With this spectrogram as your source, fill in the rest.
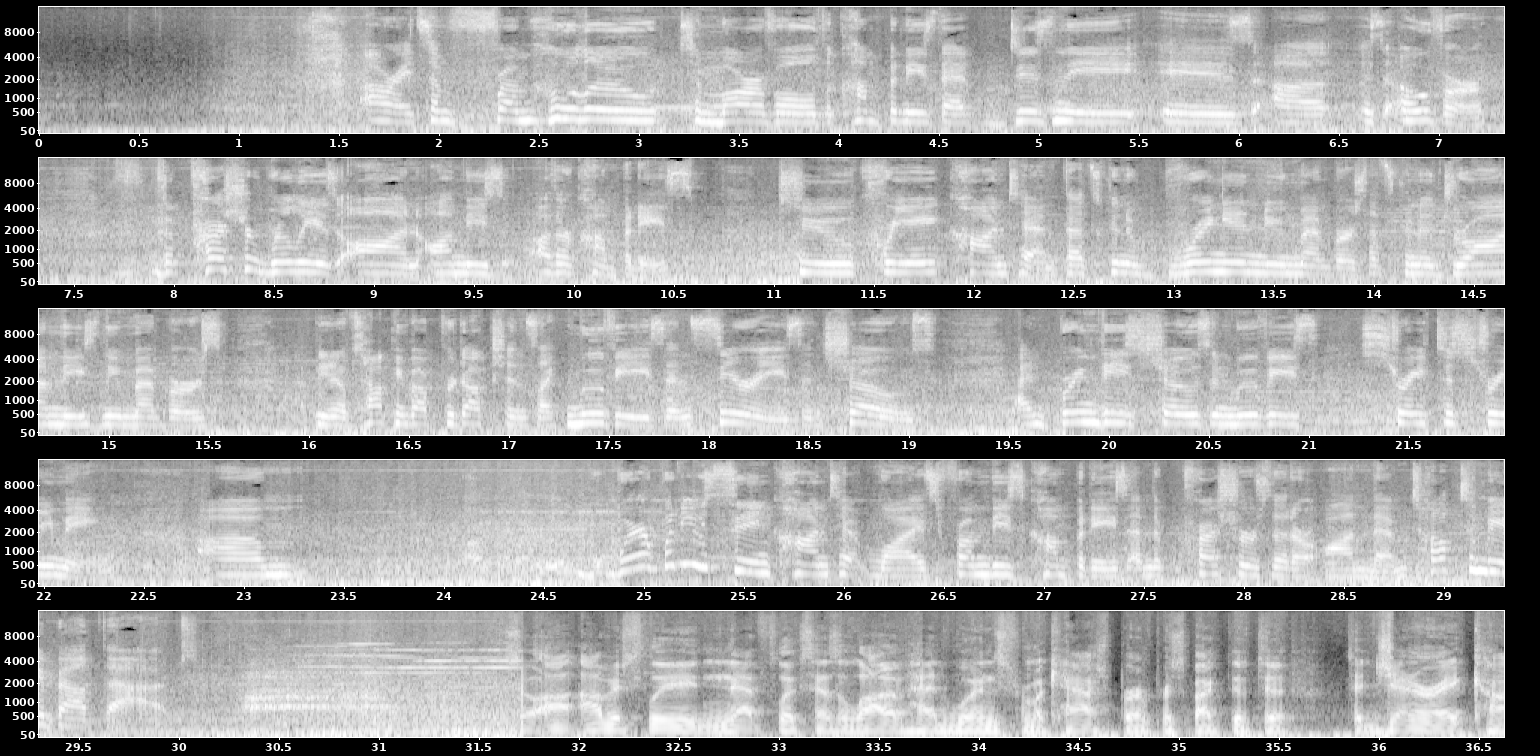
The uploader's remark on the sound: live from The New York Stock Exchange.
